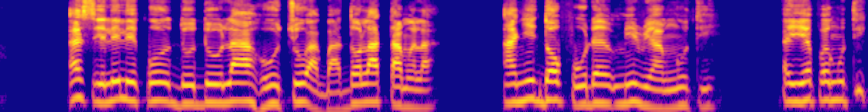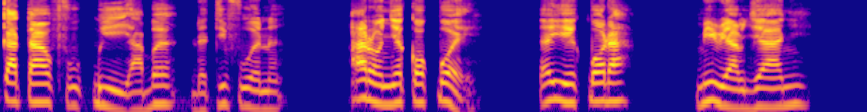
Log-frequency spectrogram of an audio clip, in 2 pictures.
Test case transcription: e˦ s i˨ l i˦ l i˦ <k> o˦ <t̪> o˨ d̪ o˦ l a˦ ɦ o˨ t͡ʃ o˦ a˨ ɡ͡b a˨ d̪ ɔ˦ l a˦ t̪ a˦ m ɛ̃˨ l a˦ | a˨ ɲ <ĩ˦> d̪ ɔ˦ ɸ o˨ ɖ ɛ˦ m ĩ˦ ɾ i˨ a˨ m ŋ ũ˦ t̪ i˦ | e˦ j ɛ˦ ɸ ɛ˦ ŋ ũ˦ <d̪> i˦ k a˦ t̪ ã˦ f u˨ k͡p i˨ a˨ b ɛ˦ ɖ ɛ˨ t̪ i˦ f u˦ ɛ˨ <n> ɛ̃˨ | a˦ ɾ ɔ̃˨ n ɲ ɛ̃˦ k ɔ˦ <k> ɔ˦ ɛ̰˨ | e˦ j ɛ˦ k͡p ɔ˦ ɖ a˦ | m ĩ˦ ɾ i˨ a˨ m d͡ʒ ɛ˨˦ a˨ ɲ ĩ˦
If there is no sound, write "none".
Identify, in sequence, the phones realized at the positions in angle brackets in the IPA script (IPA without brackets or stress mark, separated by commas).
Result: k͡p, d̪, ĩ˦, t̪, n, k͡p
